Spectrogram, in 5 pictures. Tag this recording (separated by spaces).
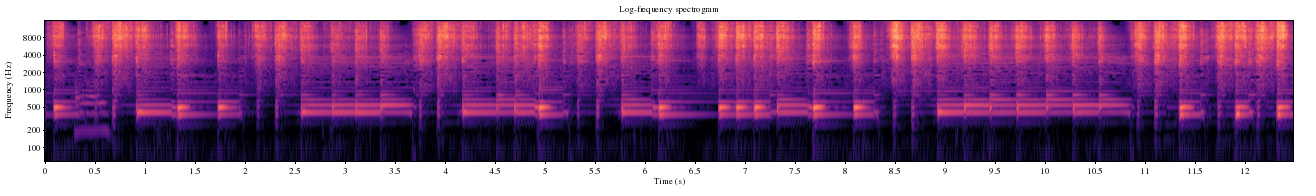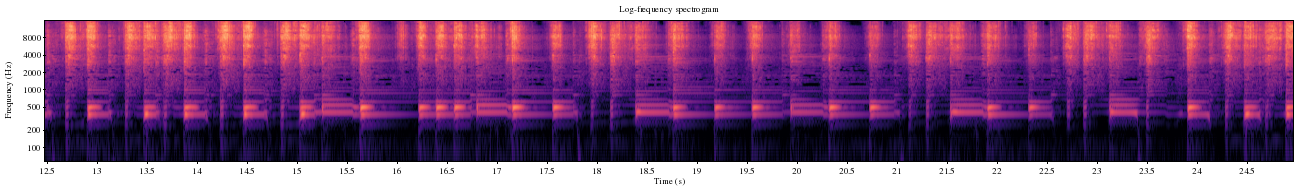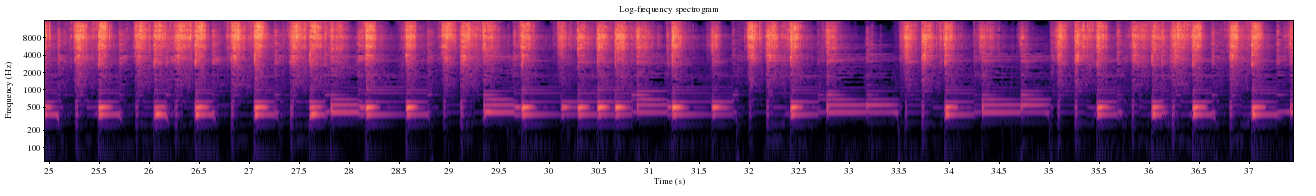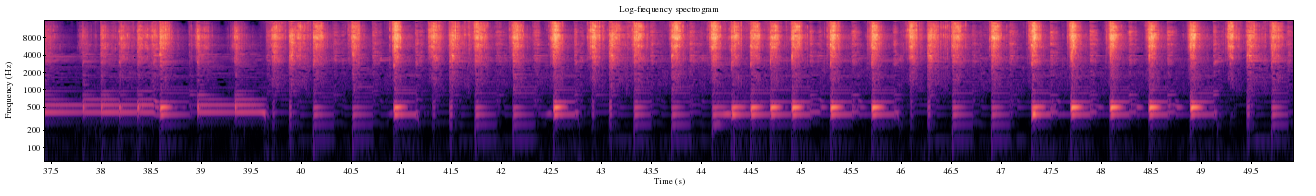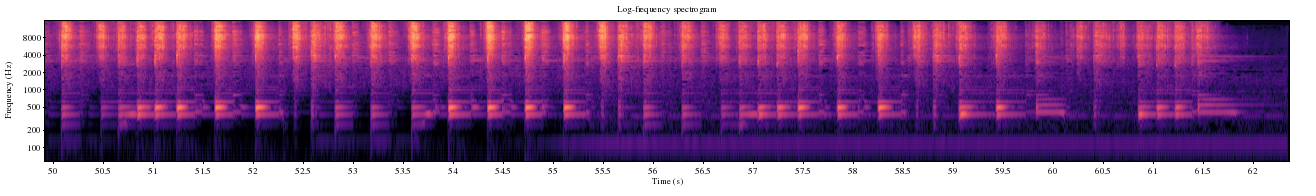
66 67 birmbau capoeira hdp2 music sennheiser tascam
